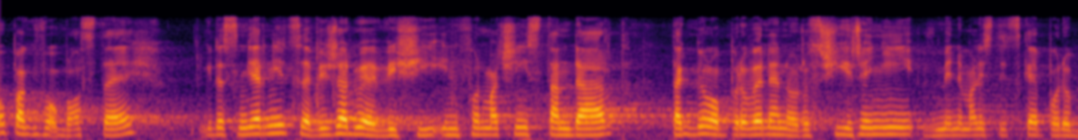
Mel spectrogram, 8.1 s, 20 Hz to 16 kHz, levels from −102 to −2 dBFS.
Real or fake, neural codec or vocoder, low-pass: real; none; 9.9 kHz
